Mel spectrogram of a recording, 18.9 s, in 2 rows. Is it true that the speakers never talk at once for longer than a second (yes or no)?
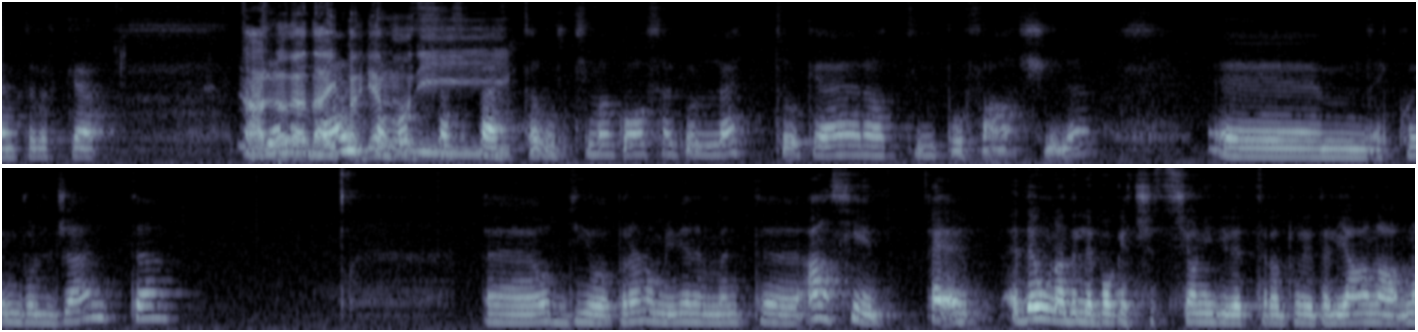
no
